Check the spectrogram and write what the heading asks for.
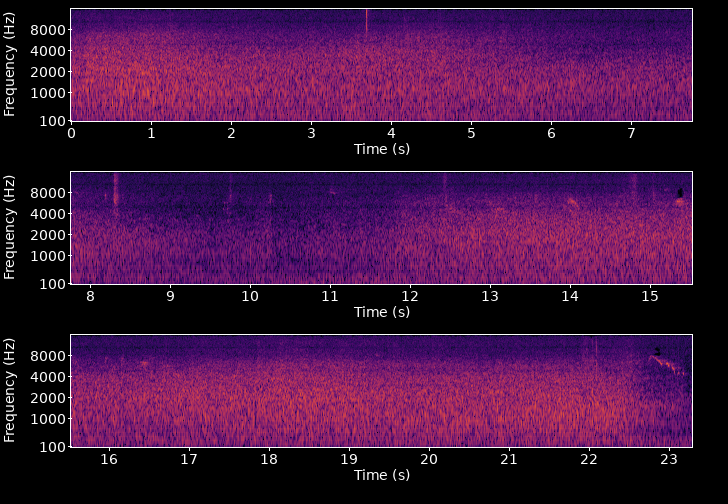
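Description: Surf washing onto a sandy beach mixed with wind on the microphone: a steady rush that eases a little about ten seconds in, then builds again.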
